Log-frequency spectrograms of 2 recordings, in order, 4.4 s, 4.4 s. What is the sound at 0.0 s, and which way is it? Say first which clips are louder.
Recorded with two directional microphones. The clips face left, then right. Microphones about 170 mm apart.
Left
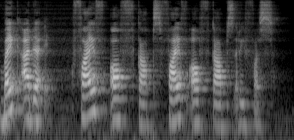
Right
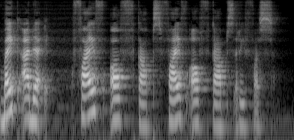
A woman's voice: right 4 dB; 35° right (ahead or behind).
